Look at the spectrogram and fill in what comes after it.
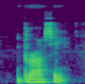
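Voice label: "brassy", British English; pronunciations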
